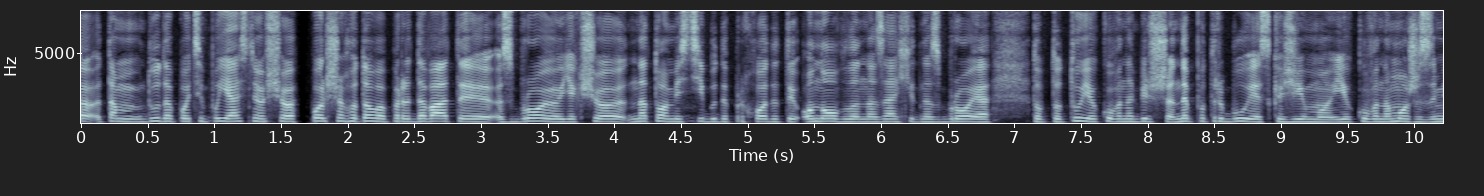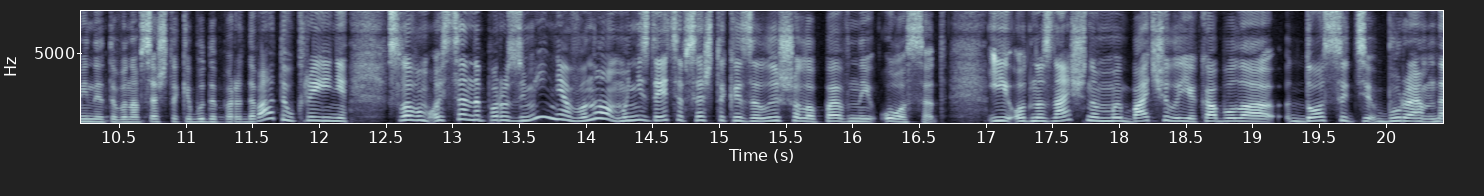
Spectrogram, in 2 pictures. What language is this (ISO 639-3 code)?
ukr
